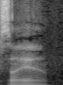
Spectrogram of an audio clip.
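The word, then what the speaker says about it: Caen: again C aen but I think it's a soft C cuz it's French yeah it's like it sounds like sayyan yeah okay uh W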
